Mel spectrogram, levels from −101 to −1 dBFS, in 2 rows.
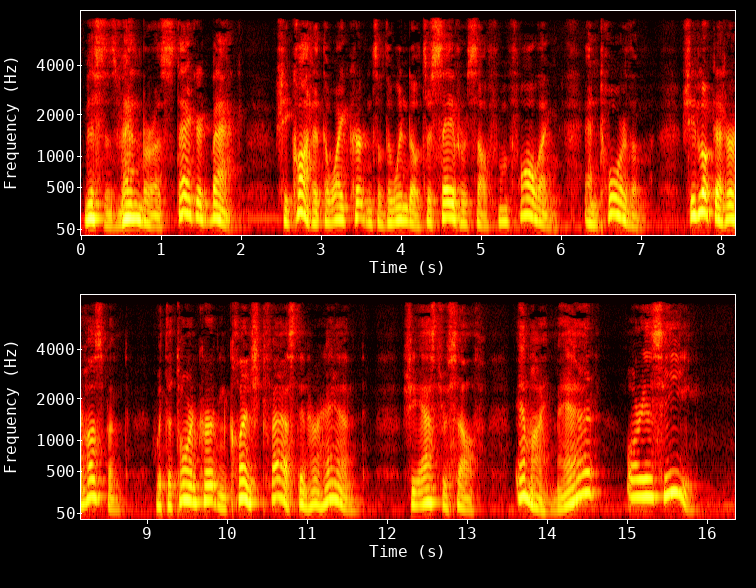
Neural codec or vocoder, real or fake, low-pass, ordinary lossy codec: codec, 16 kHz, 16 kbps, FunCodec, trained on Chinese and English, 50 frames a second; fake; 7.2 kHz; MP3, 48 kbps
